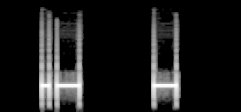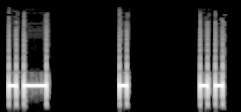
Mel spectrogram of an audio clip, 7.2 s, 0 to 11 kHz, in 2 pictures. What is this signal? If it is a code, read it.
Morse code, heard as a keyed tone, about 11 wpm, spaced as for 6 wpm, 800 Hz. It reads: ATAEI
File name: LEZIONI / 2 UHDN / 2 U ws 10wpm 2017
